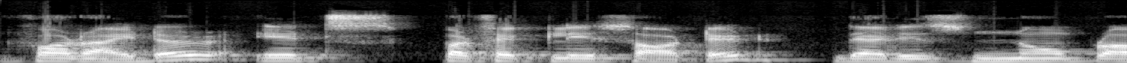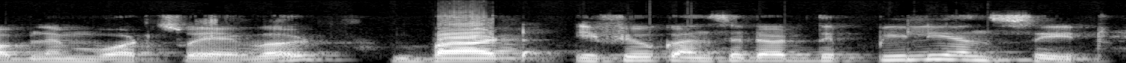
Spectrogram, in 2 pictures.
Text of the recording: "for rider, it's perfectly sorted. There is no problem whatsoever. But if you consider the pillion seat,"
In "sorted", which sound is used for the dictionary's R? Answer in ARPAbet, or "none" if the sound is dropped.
R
